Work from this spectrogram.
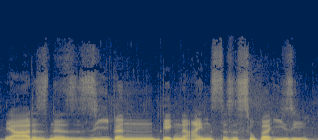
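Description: A man's voice: mid-range voice, fairly even intonation, unhurried, darkish tone, slight background noise. A man improvising casually as a player in a tabletop role-playing game. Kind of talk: improvised in-character role play, casual chat.

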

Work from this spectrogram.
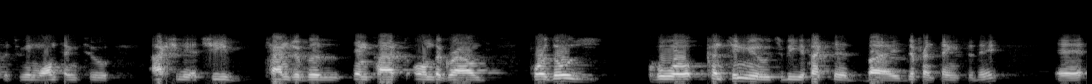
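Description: Male interviewee from Jordan, low register, earnest and measured, thin phone-line audio. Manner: earnest, measured, many fillers. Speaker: sports program founder. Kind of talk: interview answers.

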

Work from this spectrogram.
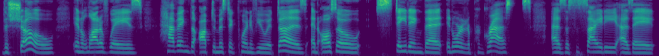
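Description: A woman's voice: mid-range voice, steady tone, normal speed, fairly bright tone, dry recording. Woman, mid-range voice, casual explanatory podcast chat, close dry recording. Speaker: podcast co-host. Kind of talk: casual conversational podcast talk.

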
